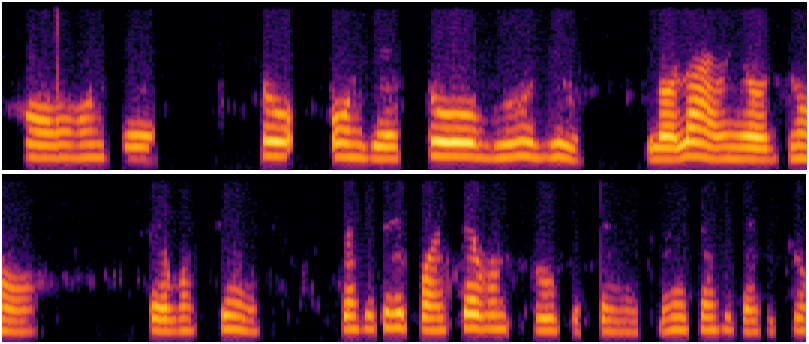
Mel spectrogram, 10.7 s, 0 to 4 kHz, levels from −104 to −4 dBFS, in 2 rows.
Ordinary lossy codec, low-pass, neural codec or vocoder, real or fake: none; 3.6 kHz; none; real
